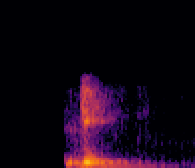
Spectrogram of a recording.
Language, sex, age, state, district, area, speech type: Hindi, male, 45-60, Uttar Pradesh, Sitapur, rural, conversation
